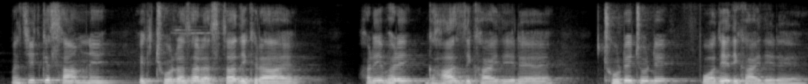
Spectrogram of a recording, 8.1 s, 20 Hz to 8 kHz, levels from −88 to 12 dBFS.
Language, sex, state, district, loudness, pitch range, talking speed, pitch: Hindi, male, Bihar, Kishanganj, -16 LUFS, 150-180 Hz, 180 wpm, 170 Hz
